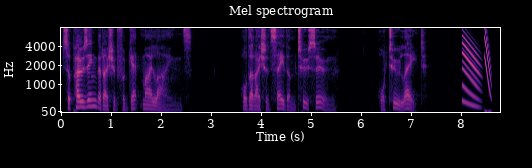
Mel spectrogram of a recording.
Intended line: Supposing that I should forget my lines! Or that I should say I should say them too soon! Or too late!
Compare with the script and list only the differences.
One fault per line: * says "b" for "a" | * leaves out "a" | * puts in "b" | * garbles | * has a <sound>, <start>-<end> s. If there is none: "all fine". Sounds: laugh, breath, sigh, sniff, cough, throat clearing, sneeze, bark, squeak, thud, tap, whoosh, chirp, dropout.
* leaves out "I should say"
* has a chirp, 8.0-8.6 s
